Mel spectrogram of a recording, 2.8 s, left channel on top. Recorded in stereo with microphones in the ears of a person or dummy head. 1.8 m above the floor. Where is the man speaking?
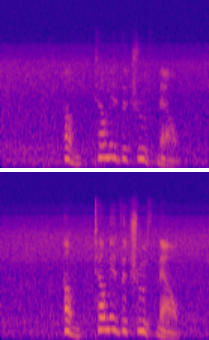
50° right (ahead or behind), 0.7 m.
